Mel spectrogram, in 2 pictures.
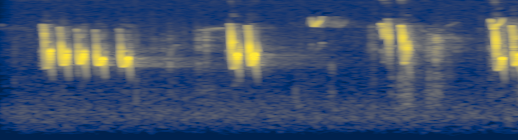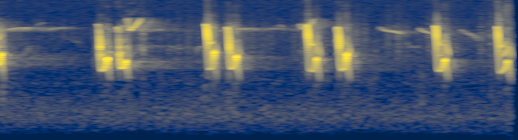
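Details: Eurasian nuthatch (Sitta europaea) recorded in the wild, giving loud piping calls: sharp, high notes in loose clusters of two to five, with short pauses between clusters across five seconds. A faint low background hum runs throughout.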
